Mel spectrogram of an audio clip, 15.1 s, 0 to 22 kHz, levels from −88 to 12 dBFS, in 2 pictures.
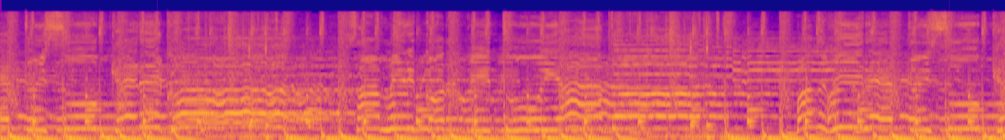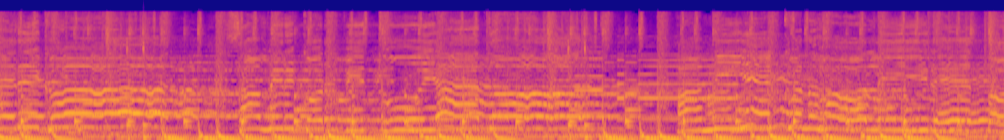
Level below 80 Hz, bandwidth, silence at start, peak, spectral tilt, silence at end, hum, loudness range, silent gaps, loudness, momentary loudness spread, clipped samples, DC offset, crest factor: -14 dBFS; 15.5 kHz; 0 s; 0 dBFS; -4.5 dB/octave; 0 s; none; 0 LU; none; -9 LUFS; 2 LU; under 0.1%; under 0.1%; 8 dB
